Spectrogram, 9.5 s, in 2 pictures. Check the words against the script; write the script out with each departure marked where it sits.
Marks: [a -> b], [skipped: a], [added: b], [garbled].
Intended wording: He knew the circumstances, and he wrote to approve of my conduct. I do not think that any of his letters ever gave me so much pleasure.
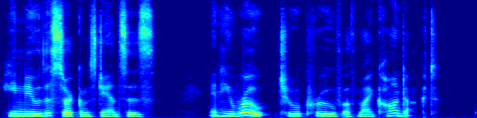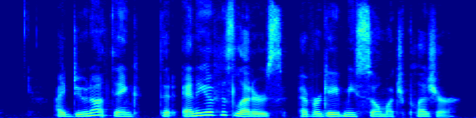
He knew the circumstances, and he wrote to approve of my conduct. I do not think that any of his letters ever gave me so much pleasure.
